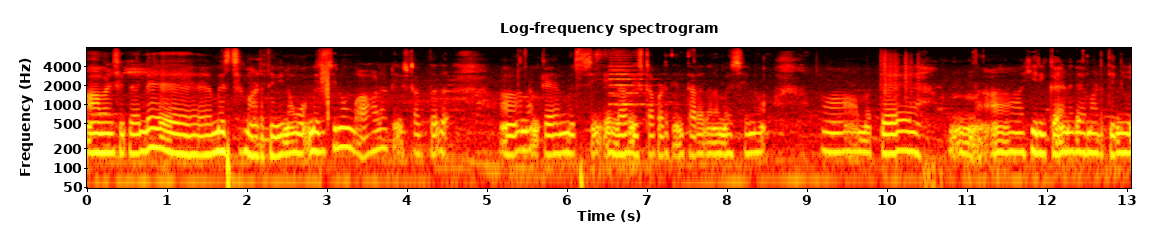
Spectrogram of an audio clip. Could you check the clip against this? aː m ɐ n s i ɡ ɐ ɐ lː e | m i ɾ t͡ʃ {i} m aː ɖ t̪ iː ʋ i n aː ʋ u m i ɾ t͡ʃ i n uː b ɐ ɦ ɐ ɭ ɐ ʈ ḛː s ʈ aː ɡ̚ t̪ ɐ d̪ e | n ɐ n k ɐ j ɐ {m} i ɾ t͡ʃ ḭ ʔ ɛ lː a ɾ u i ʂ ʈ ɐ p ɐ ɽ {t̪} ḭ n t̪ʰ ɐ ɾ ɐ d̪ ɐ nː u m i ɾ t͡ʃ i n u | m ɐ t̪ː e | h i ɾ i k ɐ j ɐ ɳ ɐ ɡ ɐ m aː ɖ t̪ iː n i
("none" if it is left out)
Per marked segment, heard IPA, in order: i, m, t̪

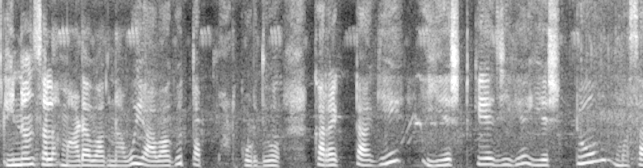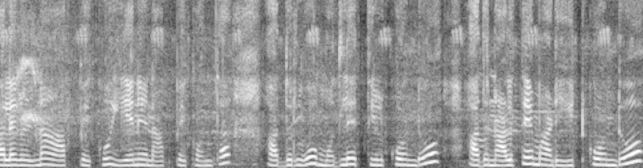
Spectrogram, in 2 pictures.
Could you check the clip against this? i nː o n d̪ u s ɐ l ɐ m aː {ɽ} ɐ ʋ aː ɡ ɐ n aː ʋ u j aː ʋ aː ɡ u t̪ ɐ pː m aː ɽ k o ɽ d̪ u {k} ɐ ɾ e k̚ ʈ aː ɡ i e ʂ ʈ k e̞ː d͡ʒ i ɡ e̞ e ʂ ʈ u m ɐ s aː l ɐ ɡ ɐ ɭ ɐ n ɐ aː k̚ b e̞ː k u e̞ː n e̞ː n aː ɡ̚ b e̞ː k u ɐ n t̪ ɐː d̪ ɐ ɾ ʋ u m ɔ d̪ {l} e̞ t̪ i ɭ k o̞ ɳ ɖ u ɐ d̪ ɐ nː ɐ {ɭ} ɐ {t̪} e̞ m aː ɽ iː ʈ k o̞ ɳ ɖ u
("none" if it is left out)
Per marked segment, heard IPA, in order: ɽ, k, l, ɭ, t̪

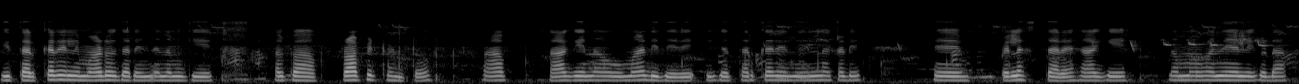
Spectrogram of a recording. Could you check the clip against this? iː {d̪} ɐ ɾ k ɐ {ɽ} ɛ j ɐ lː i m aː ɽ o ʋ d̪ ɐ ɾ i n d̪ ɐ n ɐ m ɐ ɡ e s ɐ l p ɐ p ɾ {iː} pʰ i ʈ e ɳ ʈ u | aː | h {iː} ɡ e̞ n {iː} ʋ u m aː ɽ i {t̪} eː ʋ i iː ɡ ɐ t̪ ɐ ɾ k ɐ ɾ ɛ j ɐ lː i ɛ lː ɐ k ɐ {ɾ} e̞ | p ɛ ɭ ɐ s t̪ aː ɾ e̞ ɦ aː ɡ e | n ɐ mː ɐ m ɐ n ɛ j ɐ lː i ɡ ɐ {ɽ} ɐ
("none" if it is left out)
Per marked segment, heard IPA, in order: t̪, ɾ, aː, aː, aː, d̪, ɽ, ɽ

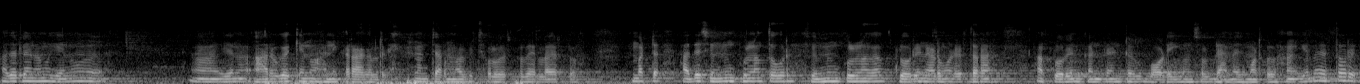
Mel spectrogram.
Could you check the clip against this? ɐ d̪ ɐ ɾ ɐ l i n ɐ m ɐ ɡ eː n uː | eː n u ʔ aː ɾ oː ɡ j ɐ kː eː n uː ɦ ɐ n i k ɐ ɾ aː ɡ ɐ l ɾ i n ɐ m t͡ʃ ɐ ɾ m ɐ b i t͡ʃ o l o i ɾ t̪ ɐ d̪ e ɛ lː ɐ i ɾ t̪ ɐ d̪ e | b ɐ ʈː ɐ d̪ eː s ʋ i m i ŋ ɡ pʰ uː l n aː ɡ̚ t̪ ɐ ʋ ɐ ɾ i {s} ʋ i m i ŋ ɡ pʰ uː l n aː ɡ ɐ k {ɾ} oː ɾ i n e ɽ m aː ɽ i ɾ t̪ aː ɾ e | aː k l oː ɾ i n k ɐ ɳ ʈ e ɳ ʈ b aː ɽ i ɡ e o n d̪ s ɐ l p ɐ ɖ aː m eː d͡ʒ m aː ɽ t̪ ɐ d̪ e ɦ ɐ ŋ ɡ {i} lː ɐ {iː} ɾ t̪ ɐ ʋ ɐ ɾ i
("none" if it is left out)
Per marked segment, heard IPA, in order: s, l, ɛ, i

